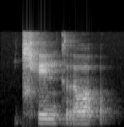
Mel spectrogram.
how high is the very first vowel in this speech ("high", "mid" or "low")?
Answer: mid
